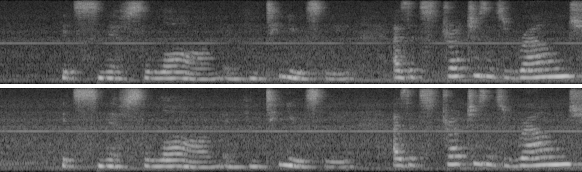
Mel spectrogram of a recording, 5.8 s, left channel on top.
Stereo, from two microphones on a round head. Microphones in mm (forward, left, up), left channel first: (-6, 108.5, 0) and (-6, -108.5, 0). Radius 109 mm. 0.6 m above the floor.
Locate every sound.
0.6 s a woman speaking: 30° right (ahead or behind), 1.0 m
